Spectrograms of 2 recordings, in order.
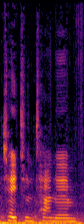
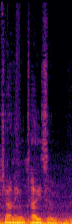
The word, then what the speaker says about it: Channing Tatum: And then Chaitun Tatum. Is that how to pronounce his name? Chaitun Tatum? Channing Tatum.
